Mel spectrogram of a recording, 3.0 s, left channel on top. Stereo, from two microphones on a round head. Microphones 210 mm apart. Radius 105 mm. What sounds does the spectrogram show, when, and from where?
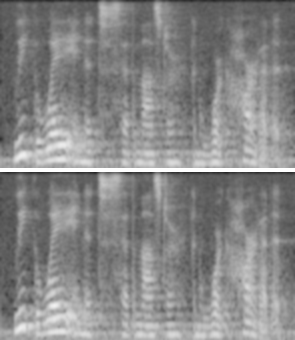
0.1 s a woman speaking: 15° right (ahead or behind), 1.2 m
